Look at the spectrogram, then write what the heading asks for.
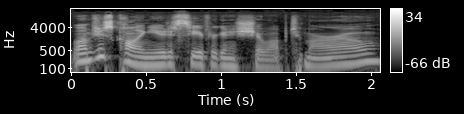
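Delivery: mock harsh, hostile, immature-sounding, antagonistic tone. Retelling a phone call from a receptionist: imitating an antagonistic, harsh tone. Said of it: "it was very antagonistic and very harsh".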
